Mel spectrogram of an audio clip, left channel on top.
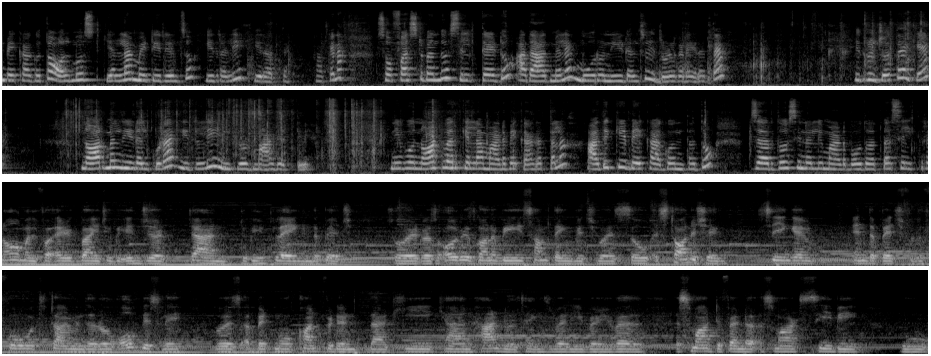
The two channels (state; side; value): different; both; correlation 0.00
